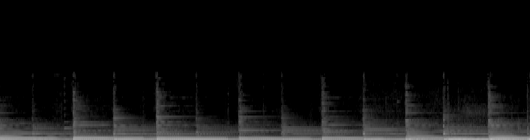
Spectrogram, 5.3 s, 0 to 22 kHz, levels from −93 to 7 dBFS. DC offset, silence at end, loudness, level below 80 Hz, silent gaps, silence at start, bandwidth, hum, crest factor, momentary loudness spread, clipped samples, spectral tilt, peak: under 0.1%; 0 s; -36 LUFS; -42 dBFS; none; 0 s; 7.6 kHz; none; 16 dB; 10 LU; under 0.1%; -9.5 dB/octave; -18 dBFS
